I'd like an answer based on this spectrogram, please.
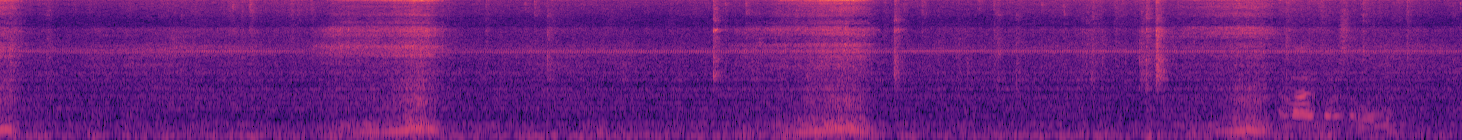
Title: THE BOY IS SLEEPING HUGGING STUFF TOYS AND SNORING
